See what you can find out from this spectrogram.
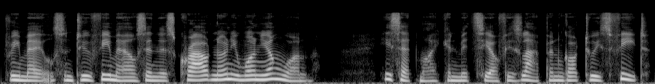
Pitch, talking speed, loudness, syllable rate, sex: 190 Hz, 240 wpm, -17 LUFS, 5.3 syllables/s, female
